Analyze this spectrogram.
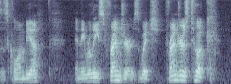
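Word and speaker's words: Frengers: thought it was called frienders i think probably there's half the popular the fanbase probably still calls it frienders but it's actually pronounced fringers like with a j but it's f-r-e-n-g-e-r-s um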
